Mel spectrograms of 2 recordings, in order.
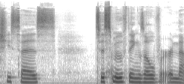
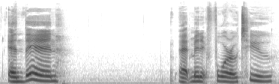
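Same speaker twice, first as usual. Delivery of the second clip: louder and higher, to flag the point; emphatic; 3 semitones higher, 7 dB louder than usual. Real, not acted. Commentator leading into the key moment, loud and emphatic. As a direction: punch it to grab attention.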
